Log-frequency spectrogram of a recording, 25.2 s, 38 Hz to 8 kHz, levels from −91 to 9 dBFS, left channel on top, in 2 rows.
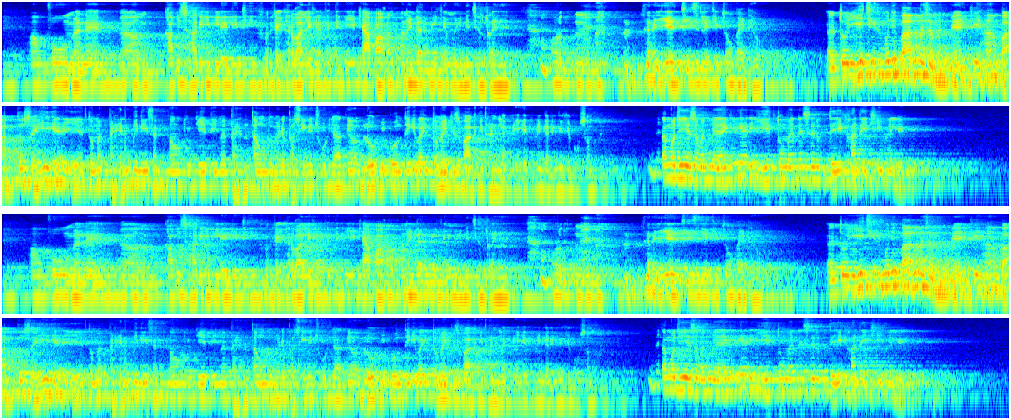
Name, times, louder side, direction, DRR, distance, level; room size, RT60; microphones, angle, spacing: voice 1, 0.3-6.3 6.9-9.5 10.3-20.1 20.8-23.9, left 1 dB, 40° left, 2 dB, 2.1 m, -25 dB
voice 2, 6.6-7.5 20.7-21.1, right 1 dB, 35° right, 3 dB, 1.7 m, -34 dB
26.5 x 13.5 x 8.8 m, 2.5 s
head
